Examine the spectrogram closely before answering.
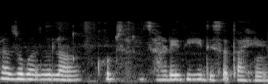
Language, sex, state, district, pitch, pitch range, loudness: Marathi, female, Maharashtra, Sindhudurg, 225 Hz, 210-235 Hz, -17 LUFS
